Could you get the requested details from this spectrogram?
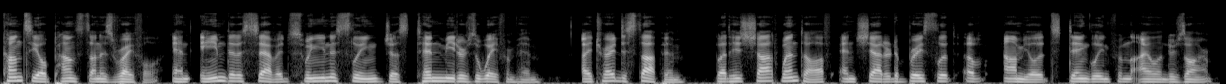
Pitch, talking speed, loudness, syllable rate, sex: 130 Hz, 195 wpm, -19 LUFS, 5.2 syllables/s, male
